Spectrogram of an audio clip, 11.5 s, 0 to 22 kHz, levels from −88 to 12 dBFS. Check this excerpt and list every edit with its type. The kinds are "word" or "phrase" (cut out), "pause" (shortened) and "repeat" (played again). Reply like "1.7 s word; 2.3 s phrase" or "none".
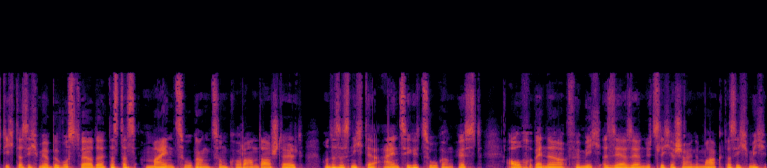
none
